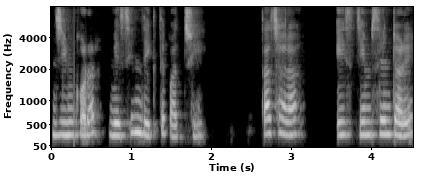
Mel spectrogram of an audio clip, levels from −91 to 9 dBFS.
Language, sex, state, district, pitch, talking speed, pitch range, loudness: Bengali, female, West Bengal, Malda, 280 Hz, 120 wpm, 270-305 Hz, -20 LUFS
